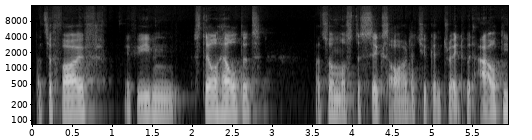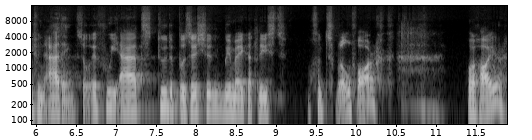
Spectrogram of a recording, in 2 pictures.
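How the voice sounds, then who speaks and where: Gravelly-voiced man on a live stream. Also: medium pitch, steady tone. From Belgium. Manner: casual, halting, reads chat aloud with fillers. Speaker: day trader streaming live. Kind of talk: live-stream trading commentary.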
